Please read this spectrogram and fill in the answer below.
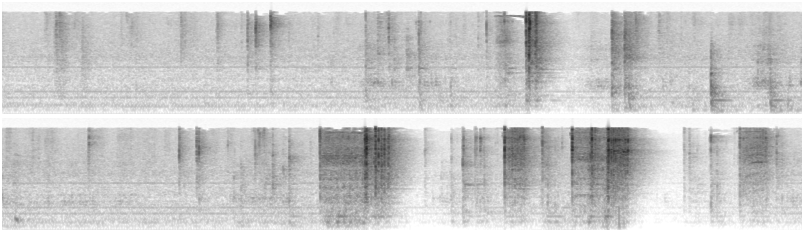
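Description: Metal clicks and clinks of lug nuts being put on a car wheel hub by hand, with a sharp knock about four seconds in. Near the end come several short bursts of a handheld power tool spinning the lug nuts down.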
